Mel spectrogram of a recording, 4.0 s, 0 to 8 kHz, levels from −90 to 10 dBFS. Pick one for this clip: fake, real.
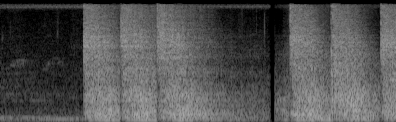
real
